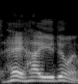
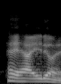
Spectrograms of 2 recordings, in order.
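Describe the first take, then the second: First: Loud, high, cheery hello; happy greeting. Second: Milder, slightly raised hello; grudgingly friendly greeting. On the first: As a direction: act out someone walking in happy. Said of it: "they're happy". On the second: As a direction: return the greeting despite a bad mood. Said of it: "even if you're in a bad mood". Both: Retold or imitated.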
